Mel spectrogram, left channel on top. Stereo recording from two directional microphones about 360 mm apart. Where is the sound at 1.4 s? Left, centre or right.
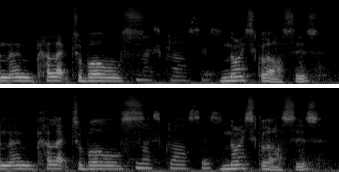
Centre.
